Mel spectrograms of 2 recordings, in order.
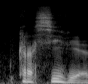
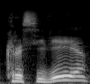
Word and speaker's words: красивее: Красивее, да? Я всегда путаю ударение в этом слове. Мне хочется сказать красивее, но правильно говорить красивее.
